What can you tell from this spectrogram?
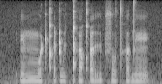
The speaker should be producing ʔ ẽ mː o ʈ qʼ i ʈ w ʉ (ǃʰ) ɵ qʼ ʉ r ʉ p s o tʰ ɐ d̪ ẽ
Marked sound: correct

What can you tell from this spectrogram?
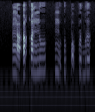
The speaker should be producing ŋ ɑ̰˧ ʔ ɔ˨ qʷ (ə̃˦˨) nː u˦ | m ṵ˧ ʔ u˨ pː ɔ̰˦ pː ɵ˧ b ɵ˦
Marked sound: incorrect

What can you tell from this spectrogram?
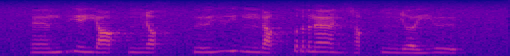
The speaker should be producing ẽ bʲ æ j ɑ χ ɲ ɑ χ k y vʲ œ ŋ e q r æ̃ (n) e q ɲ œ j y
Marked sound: incorrect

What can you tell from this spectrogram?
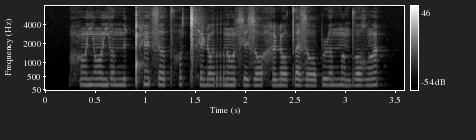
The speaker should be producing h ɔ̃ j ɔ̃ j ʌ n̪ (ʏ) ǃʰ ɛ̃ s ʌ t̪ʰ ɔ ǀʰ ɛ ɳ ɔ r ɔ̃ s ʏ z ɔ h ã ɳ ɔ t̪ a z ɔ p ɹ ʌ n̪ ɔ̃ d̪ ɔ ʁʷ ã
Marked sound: correct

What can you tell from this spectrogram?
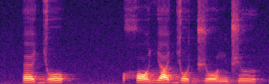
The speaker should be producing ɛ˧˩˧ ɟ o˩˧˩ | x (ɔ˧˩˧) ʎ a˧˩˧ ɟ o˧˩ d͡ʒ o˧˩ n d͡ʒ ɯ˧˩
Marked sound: correct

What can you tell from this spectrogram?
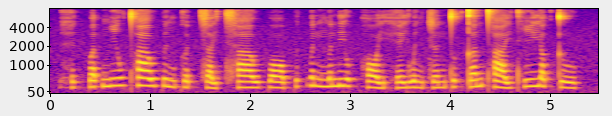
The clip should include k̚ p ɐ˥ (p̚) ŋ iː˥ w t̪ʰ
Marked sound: incorrect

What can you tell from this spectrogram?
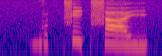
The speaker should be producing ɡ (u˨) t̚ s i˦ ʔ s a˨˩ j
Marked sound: correct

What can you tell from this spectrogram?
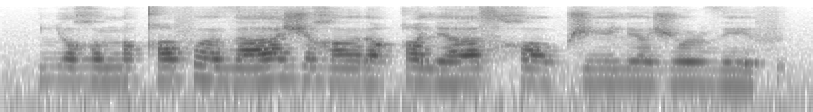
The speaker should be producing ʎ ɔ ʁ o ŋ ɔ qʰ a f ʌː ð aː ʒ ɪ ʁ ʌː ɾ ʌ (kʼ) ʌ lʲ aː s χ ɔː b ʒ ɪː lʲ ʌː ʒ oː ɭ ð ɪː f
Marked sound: incorrect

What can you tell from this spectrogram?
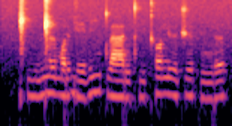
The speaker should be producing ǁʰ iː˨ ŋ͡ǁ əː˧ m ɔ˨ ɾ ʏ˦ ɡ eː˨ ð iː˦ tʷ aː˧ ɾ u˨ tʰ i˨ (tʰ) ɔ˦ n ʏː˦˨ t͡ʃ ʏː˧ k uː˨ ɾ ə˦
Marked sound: incorrect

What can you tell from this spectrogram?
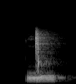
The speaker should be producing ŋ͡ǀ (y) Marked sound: incorrect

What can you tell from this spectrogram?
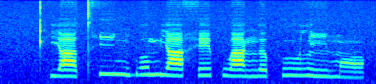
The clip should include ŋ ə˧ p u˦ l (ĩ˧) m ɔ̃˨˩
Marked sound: correct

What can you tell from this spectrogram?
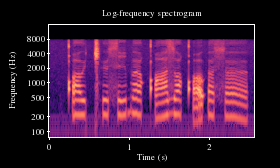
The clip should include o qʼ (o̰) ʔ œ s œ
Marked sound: correct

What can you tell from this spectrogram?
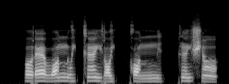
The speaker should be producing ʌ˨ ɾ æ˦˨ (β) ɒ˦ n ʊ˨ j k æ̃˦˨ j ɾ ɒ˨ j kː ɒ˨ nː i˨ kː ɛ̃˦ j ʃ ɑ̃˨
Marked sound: correct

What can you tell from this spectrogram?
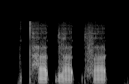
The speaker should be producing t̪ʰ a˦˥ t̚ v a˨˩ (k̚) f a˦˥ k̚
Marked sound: incorrect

